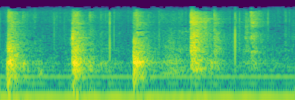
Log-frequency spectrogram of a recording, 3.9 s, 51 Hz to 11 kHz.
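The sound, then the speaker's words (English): A door is pushed shut with a series of heavy clunks, four solid knocks spaced under a second apart, each with a short ringing tail, with no talking. “Come out and close the door, Robot 2.”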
